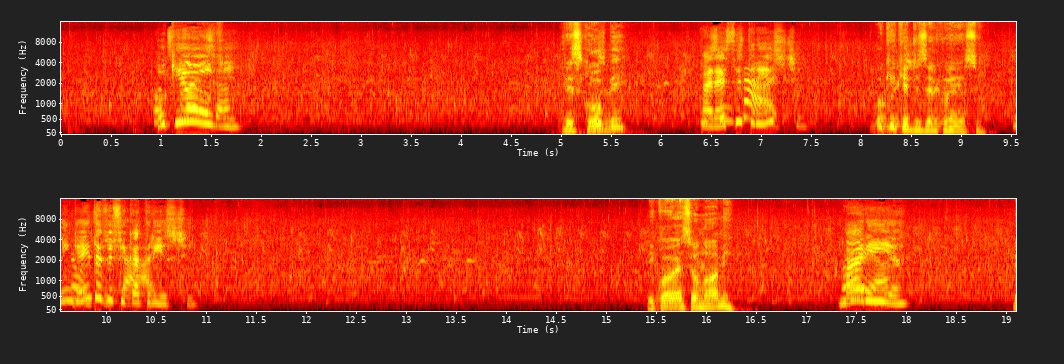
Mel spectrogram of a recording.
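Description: A young girl speaks calmly.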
